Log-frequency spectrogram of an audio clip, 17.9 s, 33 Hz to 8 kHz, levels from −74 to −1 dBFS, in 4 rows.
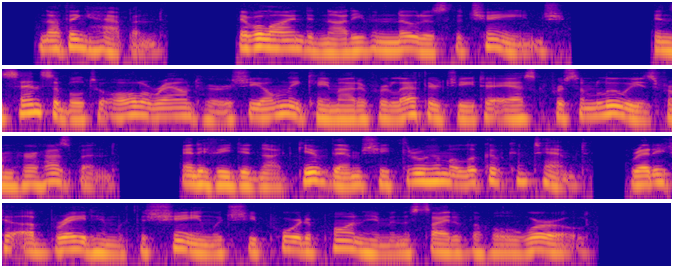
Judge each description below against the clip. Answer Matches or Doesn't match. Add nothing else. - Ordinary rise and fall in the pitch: Matches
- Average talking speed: Doesn't match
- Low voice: Matches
